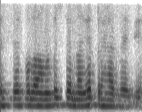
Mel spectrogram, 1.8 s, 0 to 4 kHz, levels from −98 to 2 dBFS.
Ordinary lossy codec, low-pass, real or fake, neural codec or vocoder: none; 3.6 kHz; real; none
